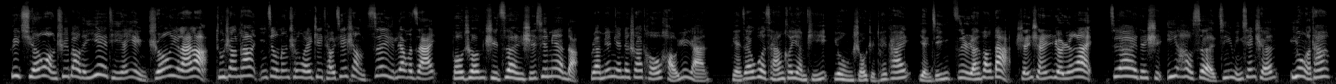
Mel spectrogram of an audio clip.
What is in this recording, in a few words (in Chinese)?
变速产品介绍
